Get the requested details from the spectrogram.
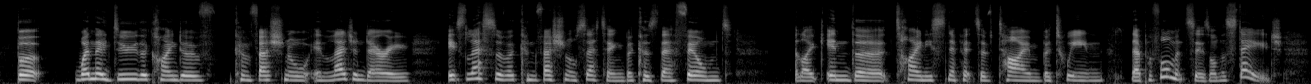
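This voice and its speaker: Speaking with a British accent, a woman has a medium pitch. Her pace is moderate. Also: ordinary pitch variation. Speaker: university student. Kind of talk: casual chat. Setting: online recording.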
